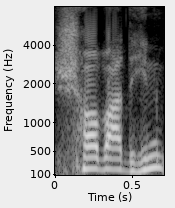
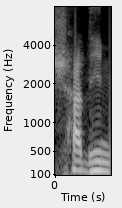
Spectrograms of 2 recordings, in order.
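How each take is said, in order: First: A 'b' sound is pronounced after the 's'. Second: No 'b' sound is pronounced after the 's'. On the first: The speaker calls it wrong. "এখানে সবাধীন বলি না" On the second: The speaker calls it right. "কিন্তু আমরা স্বাধীন বলি"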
